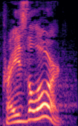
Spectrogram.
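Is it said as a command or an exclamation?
exclamation. It is said as a joyful exclamation.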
